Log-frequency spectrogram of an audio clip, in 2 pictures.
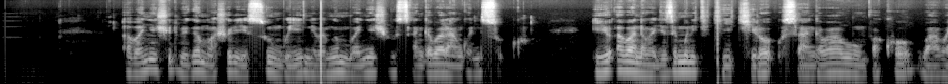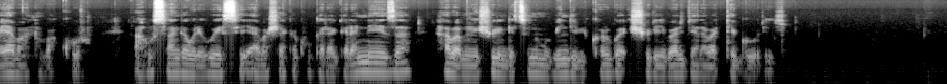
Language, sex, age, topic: Kinyarwanda, male, 25-35, education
